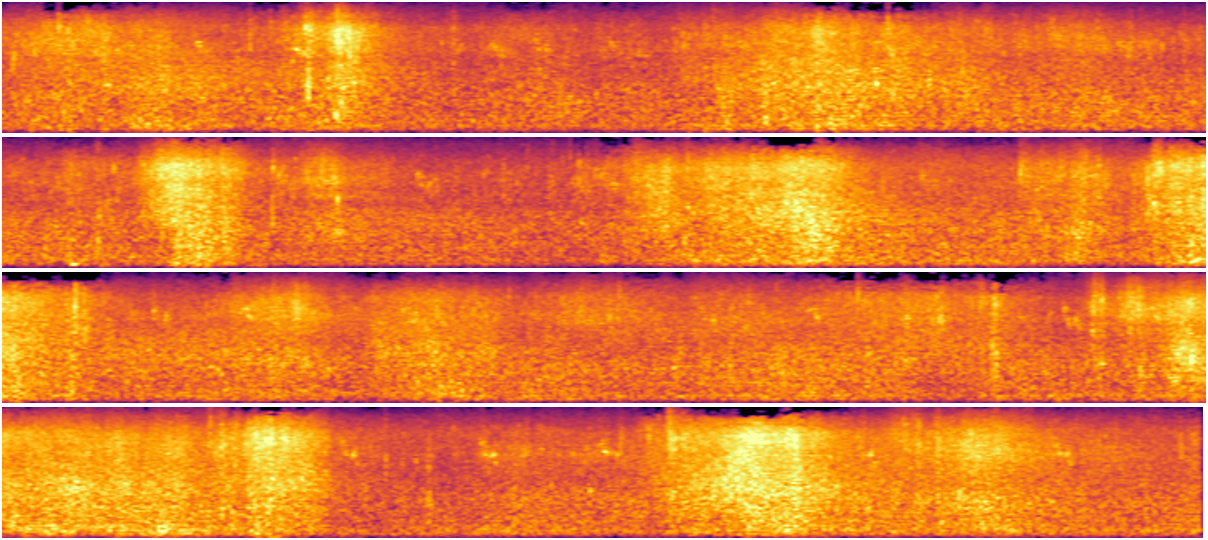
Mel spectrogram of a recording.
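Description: Sea waves breaking and washing up on a shore, swelling every few seconds over a steady wash of surf.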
